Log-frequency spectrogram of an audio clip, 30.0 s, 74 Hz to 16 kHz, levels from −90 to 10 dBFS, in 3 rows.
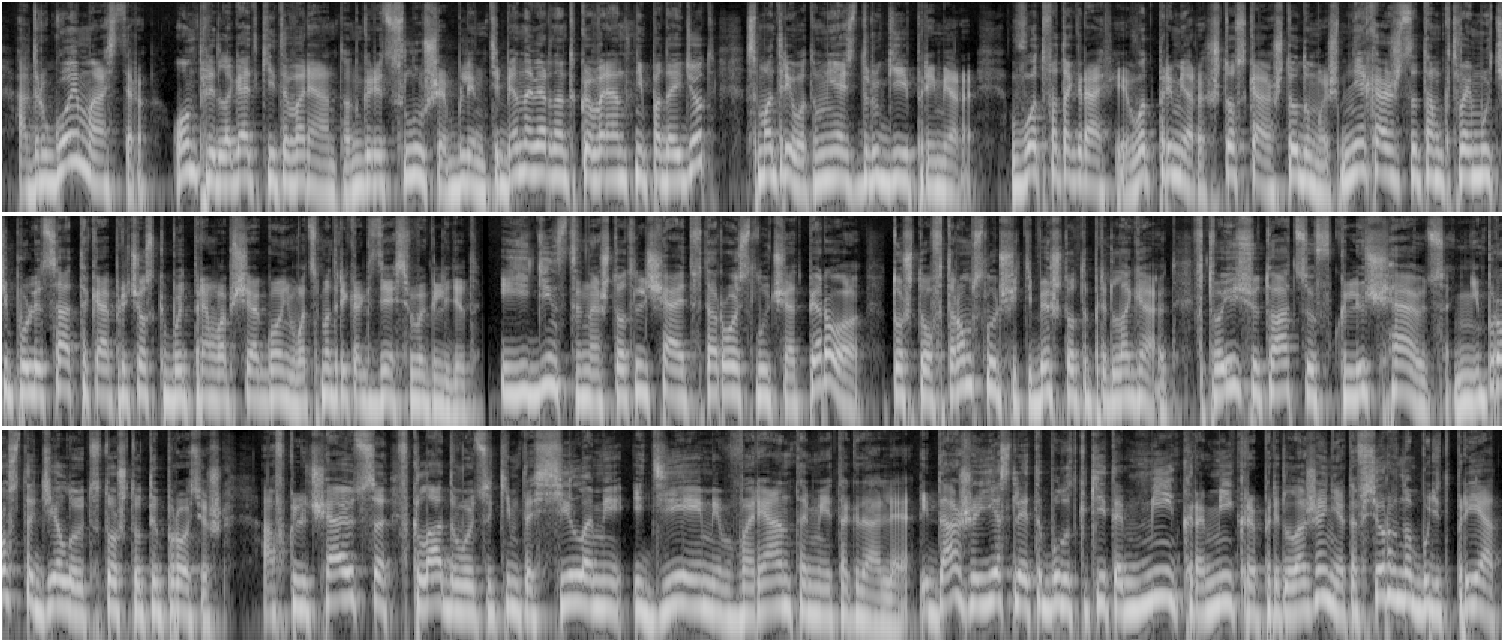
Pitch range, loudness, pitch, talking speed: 145-185 Hz, -16 LUFS, 165 Hz, 200 wpm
